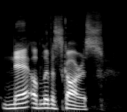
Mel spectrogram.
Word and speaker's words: Ne Obliviscaris: So this is an Australian, and I'm going off of Metallum, of course, an Australian extreme progressive metal band, and apparently it is pronounced Ne Obliviscaris. – Yep. – Cool. I will probably end up saying I've been pronouncing it right. Nea Obliviscaris.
